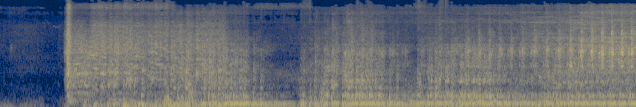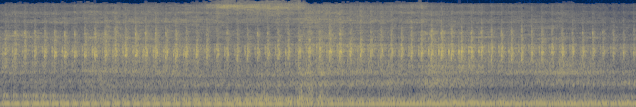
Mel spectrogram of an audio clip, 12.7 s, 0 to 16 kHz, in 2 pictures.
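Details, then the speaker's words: 1987 Mustang GT convertible that sat 25 years in the Florida sun, with the fuel pump silent and not pumping: the engine catches after cranking and settles into a fast, even chug, running only on brake cleaner. "um the pump isn't pumping which is good I can't hear it so it's not like it's trying to pump bad fuel in anything"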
